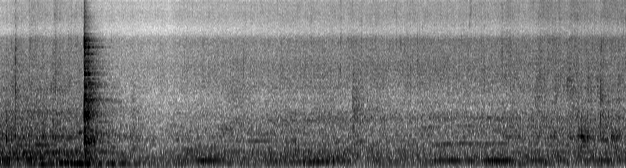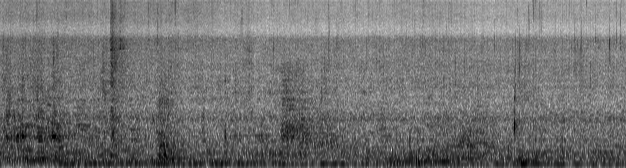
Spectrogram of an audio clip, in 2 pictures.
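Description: Food sizzling in a frying pan, with one sharp knock about a second in and a few lighter clicks later.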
